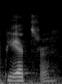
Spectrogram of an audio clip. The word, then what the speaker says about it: Petra: you're pretty pretty like he did say my name is Peter but it's actually Petra see I know he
